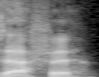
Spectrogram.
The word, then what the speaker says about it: Zephyr: believe that's Cloud Zephyr it's pronounced zepher yes I always get that one wrong yeah bab seed okay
